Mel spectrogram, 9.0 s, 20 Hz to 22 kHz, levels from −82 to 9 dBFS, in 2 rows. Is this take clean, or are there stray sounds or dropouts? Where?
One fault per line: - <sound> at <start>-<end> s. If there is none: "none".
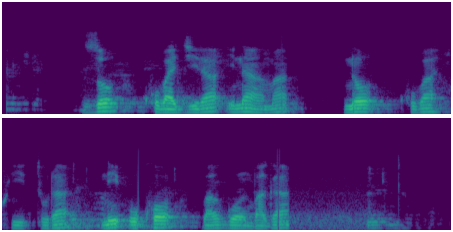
none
